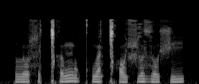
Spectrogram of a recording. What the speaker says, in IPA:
l o ɬ ə ǀʰ ə ŋʷ ɤ kʷʰ a ǀʰ ɔ ɕ ʊ z o ʃ i

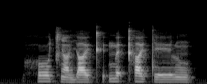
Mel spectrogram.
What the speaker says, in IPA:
h o˦ t͡ɕ ã˨ j a˨ ɪ̯ kʰ ɪ˦ ʔ m ɛ˦ ʔ kʰ a˦˨ ɪ̯ t e˦ ɪ̯ l ũ˦˨

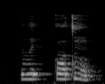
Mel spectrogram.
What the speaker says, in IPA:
β e kː ɔ t ũ

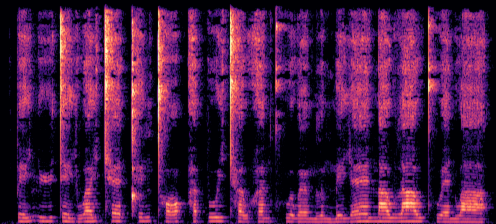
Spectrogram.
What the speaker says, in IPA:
p e˨˥ j n̪ yː˨˧ t̪ e˨˩ j w ɐ˨˥ j t̪ʰ ɛː˨ t̚ pʰ ɪ˨˧ ŋ t̪ʰ ɔː˨˥ k̚ h ɐ˨ k̚ p uː˧ j t̪ʰ ɐ˨ w h ɐ˨ n kʷʰ ɐ˨ w œː˨˩ m l ʊ˨˩ ŋ m e˨ j ɛː˧ n̪ aː˥ w l aː˥ w kʷʰ ɛː˨ n w aː˨

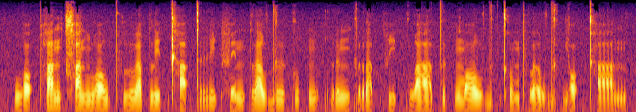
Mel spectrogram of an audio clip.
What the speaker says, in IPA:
w ɔ˨˩ ʔ pʰ a˥˩ n t͡ɕʰ a˦˥ n w ɔː˧ w pʰ l u˨˩ a̯ p l i˦˥ t̚ kʰ a˨˩ ʔ t r i˨˩ ʔ f e˩˦ n p l a˦˥ w d ɯː˨˩ k u˨˩ k̚ ŋ u˨˩ k̚ r ɯ˦˥ ŋ k r a˨˩ t̚ f i˥˩ ʔ k w aː˨˩ t ɯ˥˩ k̚ m ɔː˥˩ w d ɯ˨˩ k̚ tʰ o˧ m pʰ l ɤː˨˩ w d ɯ˦˥ k̚ j ɔ˨˩ ʔ kʰ a˨˩ n

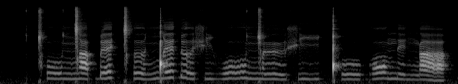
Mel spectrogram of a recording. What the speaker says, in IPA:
ǀʰ oː ŋ͡ǀ a ɓ ɛ ǀʰ əː ŋ͡ǃ ɛ ɗ əː ʃ i v oː ŋ͡ǀ øː ʃ iː ǃʰ oː ɡ ɔ n̪ e ŋ a

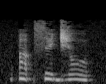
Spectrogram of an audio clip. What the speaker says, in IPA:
ʔ ä˦ ʔ sʰ e˦˨ d͡ʑ ɔ˦˨

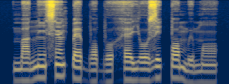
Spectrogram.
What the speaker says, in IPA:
m a˨ n ĩ˧ s ɛ̃˦ k͡p ɛ˧ b ɔ˨ b o˨ h ɛ˧ j o˧ z i˦ k͡p ɔ˦ m ɨ˨ m ɔ̃˧

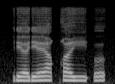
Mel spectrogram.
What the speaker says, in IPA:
ɾʲ ɜ ɾʲ ɛː qʷ iː ʔ ʊ

